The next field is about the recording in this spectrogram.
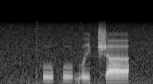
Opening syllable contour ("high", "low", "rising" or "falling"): low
